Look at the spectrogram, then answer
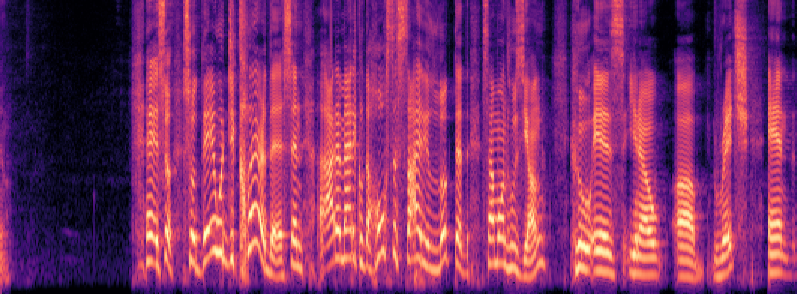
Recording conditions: large echoing room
